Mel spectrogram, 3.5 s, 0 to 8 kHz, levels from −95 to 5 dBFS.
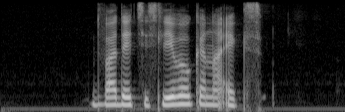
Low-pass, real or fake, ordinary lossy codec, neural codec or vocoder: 7.2 kHz; real; none; none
